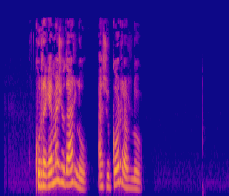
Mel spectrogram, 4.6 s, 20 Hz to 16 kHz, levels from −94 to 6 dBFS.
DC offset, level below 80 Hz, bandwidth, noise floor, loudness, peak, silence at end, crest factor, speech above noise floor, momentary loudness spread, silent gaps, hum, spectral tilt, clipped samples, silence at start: under 0.1%; -78 dBFS; 11.5 kHz; -81 dBFS; -20 LUFS; -2 dBFS; 1.8 s; 20 dB; 62 dB; 14 LU; none; none; -4 dB/octave; under 0.1%; 0.7 s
